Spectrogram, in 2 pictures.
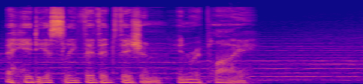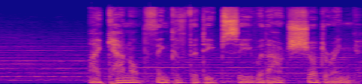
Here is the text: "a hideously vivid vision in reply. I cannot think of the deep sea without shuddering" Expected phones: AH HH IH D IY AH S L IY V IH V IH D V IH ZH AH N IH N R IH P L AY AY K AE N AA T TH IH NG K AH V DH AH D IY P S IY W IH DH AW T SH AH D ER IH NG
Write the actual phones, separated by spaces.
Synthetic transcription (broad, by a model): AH HH IH D IY AH S L IY V IH V IH D V IH ZH AH N IH N R IH P L AY AY K AE N AA T TH IH NG K AH V DH AH D IY P S IY W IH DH AW T SH AH D ER IH NG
